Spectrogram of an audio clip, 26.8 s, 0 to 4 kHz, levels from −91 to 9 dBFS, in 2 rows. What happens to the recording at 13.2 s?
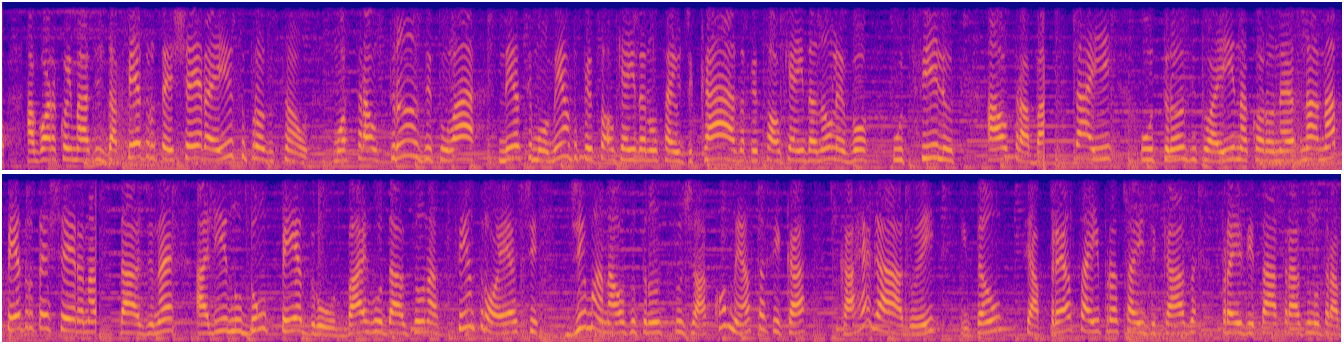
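Nothing goes wrong at 13.2 s: the audio passes through intact, carrying only the narrow call-path bandwidth heard throughout, with nothing above 4 kHz, which fits a G.711 mu-law link.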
